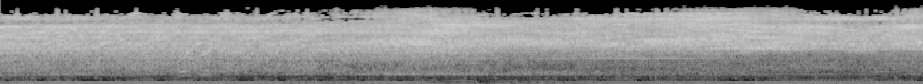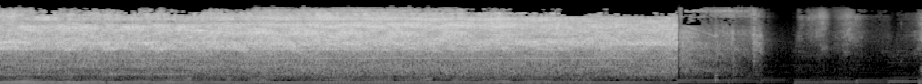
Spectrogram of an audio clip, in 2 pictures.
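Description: Electric random-orbit sander with a polishing pad running steadily, buffing a coat of wax polish off a wooden slab; a steady whir over a low hum. It switches off abruptly about two seconds before the end.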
